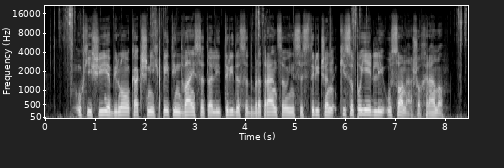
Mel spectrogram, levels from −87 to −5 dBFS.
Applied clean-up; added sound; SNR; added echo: none; Crackle + Keys jangling; 18 dB; none.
